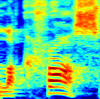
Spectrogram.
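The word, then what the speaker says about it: La Crosse: early 60s apparently in Lacrosse Wisconsin is it pronounced lacrosse like the sport probably lros and this makes particular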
